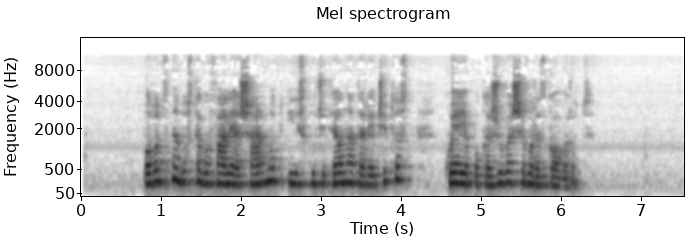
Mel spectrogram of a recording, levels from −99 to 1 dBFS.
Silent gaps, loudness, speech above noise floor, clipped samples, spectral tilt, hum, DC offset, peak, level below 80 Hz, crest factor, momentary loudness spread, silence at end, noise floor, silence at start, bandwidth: none; -20 LUFS; 43 dB; under 0.1%; -6 dB/octave; none; under 0.1%; -4 dBFS; -62 dBFS; 16 dB; 7 LU; 1.3 s; -62 dBFS; 0.8 s; 11 kHz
